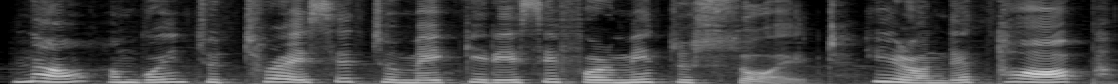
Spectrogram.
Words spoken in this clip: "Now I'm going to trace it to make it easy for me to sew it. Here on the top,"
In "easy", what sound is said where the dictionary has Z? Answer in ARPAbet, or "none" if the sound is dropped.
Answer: S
